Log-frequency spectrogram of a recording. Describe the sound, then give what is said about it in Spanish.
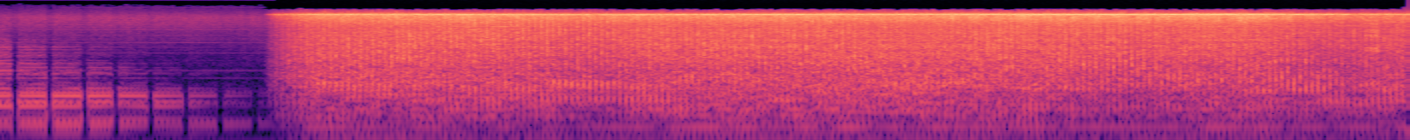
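Helicopter sound effect used as a jingle: a rapid, rhythmic rotor thumping for about two seconds, then a loud, steady roaring whine of engine and blades that holds unbroken to the end. “también disfrutamos la cortina, esa cortina de helicóptero, que es la habitual cortina de nuestro programa.”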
